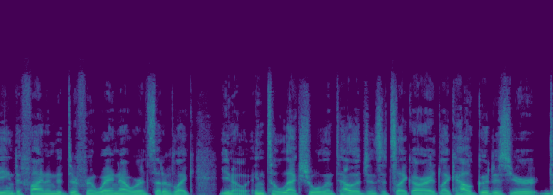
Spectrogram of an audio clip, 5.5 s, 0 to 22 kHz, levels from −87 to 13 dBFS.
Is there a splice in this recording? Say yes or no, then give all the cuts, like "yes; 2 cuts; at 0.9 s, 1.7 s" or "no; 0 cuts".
no; 0 cuts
